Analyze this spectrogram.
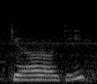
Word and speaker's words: geology: In the base element geo, the stress pattern is not fixed, but when the suffix logy is added, the primary stress shifts to the syllable immediately before the suffix, resulting geology.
